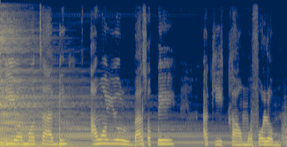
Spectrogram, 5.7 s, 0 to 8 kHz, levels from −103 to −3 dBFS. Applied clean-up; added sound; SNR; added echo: none; Keyboard (musical); 7 dB; none.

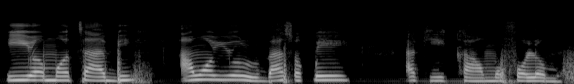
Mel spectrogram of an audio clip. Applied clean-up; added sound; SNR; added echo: none; none; none; none.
